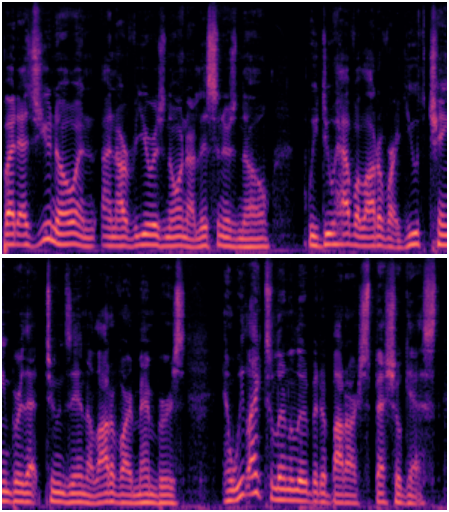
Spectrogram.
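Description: A man's voice: mid-range voice, fast talker, no echo. Upbeat man hosting a community podcast. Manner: upbeat, laughs often, gives shout-outs. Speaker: podcast host. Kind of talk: casual interview hosting.

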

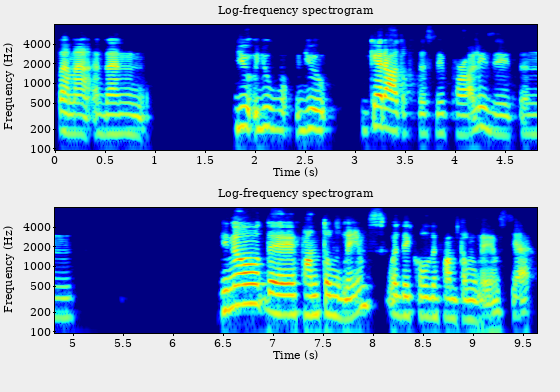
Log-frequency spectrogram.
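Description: A woman speaks as a podcast guest in casual conversation, often hesitating and restarting her sentences. Her voice sits slightly low for a woman. The recording is dry with no room sound and has a dull, lo-fi tone. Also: measured pace, no room sound. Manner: hesitant, many restarts and fillers. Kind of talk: casual interview chat.

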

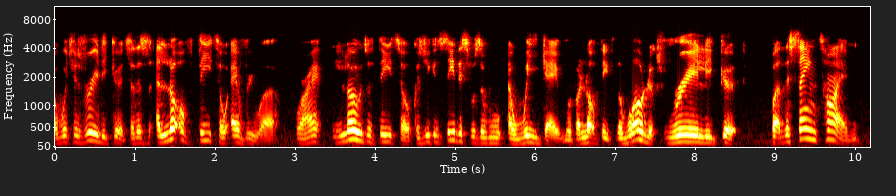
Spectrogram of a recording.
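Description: A man chatting casually on a gaming podcast, rambling with lots of restarts and laughing at his own jokes. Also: on the high side. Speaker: podcast guest reviewing a game. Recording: lo-fi podcast audio.

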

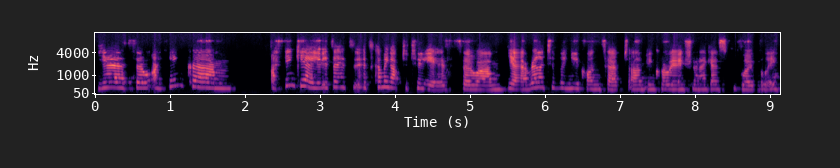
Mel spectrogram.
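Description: A woman's voice: on the high side, moderate pace, fairly bright tone, no echo. A woman with an Australian accent, a lawyer answering interview questions hesitantly with many ums, over a video call. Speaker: guest lawyer. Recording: dull video call audio.

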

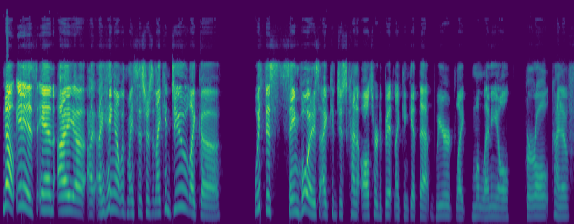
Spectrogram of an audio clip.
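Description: A woman's voice: mid-range voice, normal speed, bright, forceful tone, no echo, lo-fi sound. A woman with an Upper Midwest accent, chatting casually on a podcast, self-deprecating and laughing often. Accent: Upper Midwest American. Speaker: podcast co-host. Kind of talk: casual chat.

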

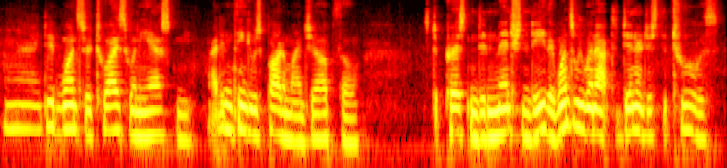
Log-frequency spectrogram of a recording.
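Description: An actress playing a disgruntled young secretary in a 1950s radio crime drama, talking in casual, complaining, clipped phrases. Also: female voice, fairly low pitch, fairly even intonation, quick pace, darkish tone, breathy edge. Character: disgruntled young secretary, talkative, put-upon, street-wise.

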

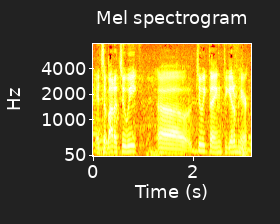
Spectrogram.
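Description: A man in his late thirties chatting easily on a podcast, pausing often with fillers. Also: medium pitch, low-quality recording. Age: 30s. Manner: easygoing, halting with fillers. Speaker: podcast host. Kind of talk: casual group chat. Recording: music playing behind.

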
